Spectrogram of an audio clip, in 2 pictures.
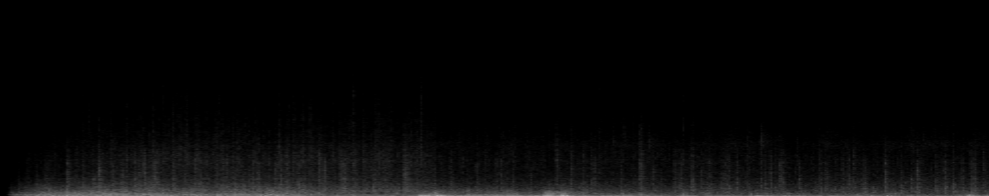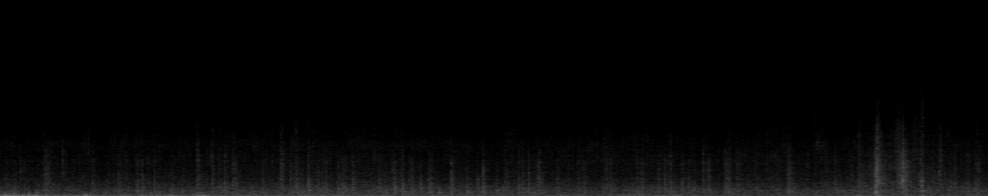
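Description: Steady rain with thunder: two loud, low rolls of thunder about four and five and a half seconds in, then the rain gradually quietens.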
